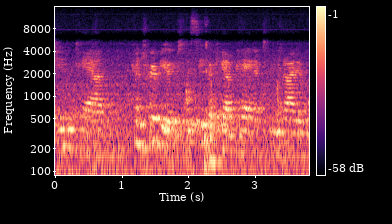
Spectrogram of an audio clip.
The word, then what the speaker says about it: SEFA: And it's SEFA with a long E and a soft A.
